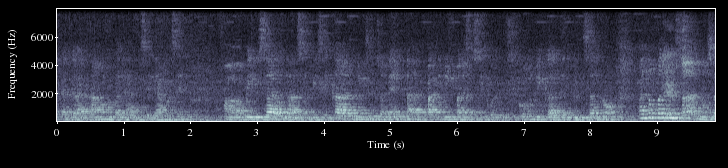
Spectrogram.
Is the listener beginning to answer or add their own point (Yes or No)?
No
